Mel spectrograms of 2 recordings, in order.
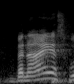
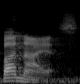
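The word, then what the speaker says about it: Banias: Bannias was called Caesarea Philippi, and before it was called Caesarea Philippi, it was called Panias.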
